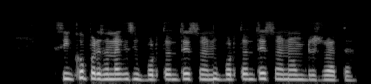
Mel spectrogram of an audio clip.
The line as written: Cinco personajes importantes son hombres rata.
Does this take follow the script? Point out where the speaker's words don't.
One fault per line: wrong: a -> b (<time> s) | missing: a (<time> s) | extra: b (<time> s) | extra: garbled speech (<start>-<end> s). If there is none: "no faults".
extra: importantes son (2.1 s)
